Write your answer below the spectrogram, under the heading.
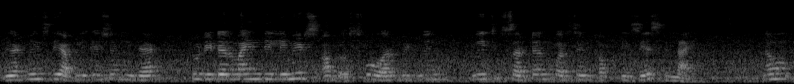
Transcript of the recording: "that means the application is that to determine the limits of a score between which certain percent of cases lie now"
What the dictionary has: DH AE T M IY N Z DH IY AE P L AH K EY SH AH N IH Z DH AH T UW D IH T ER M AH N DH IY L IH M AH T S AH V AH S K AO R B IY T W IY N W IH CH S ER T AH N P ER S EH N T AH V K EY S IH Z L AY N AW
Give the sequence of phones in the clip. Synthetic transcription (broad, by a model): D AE T M IY N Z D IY AE P L AH K EY SH AH N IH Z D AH T UW D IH T ER M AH N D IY L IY M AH T S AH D AH S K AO R B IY T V IY N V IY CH S ER T AH N P ER S EH N T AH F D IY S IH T L AY N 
